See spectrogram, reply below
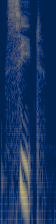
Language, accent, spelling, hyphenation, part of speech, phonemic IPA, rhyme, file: English, US, seat, seat, noun / verb, /siːt/, -iːt, En-us-seat.ogg
- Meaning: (noun) 1. Something to be sat upon 2. Something to be sat upon.: A place in which to sit 3. Something to be sat upon.: The horizontal portion of a chair or other furniture designed for sitting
